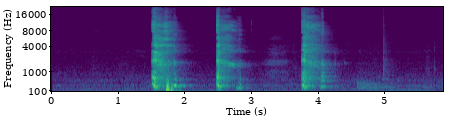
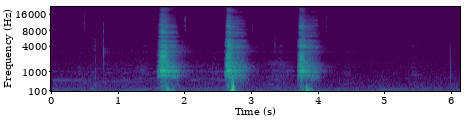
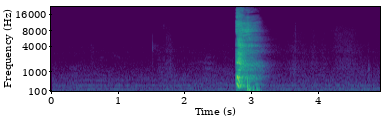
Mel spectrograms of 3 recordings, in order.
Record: {"three_cough_length": "5.9 s", "three_cough_amplitude": 4725, "three_cough_signal_mean_std_ratio": 0.29, "exhalation_length": "6.1 s", "exhalation_amplitude": 3090, "exhalation_signal_mean_std_ratio": 0.27, "cough_length": "4.9 s", "cough_amplitude": 7599, "cough_signal_mean_std_ratio": 0.18, "survey_phase": "beta (2021-08-13 to 2022-03-07)", "age": "65+", "gender": "Female", "wearing_mask": "No", "symptom_none": true, "smoker_status": "Never smoked", "respiratory_condition_asthma": false, "respiratory_condition_other": false, "recruitment_source": "REACT", "submission_delay": "1 day", "covid_test_result": "Negative", "covid_test_method": "RT-qPCR"}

